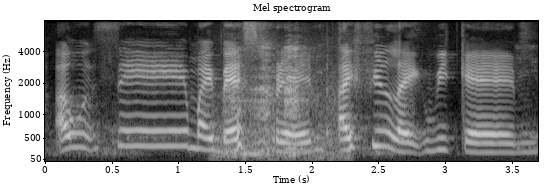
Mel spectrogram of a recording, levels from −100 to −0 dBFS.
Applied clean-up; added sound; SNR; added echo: none; Livestock, farm animals, working animals; 7 dB; none.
